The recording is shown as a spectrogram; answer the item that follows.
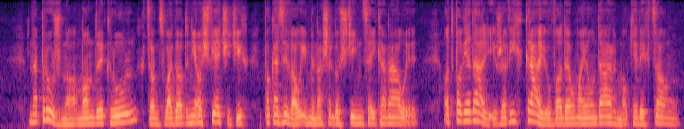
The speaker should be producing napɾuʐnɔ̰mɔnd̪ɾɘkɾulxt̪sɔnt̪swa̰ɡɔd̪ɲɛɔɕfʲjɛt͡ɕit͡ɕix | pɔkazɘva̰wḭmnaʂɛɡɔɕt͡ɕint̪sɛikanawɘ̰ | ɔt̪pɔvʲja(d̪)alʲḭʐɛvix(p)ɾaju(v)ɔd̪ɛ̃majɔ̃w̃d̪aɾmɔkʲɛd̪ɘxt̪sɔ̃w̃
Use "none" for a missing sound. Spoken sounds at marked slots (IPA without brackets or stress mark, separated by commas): d̪, k, v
